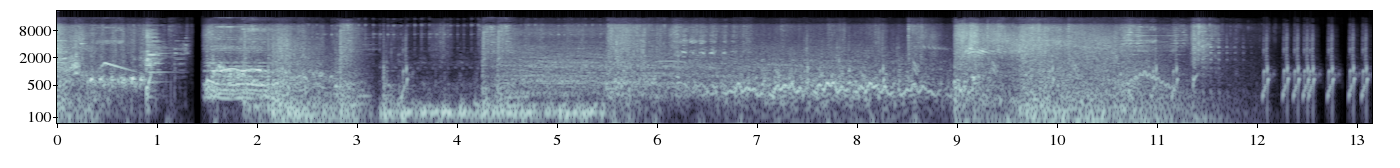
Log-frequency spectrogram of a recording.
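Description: Game troops clash with blasts and impacts.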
